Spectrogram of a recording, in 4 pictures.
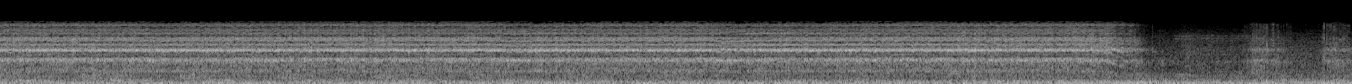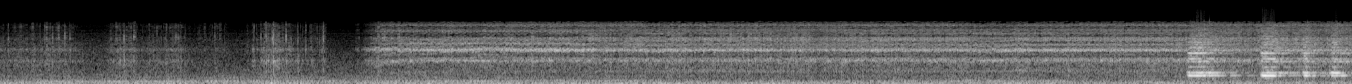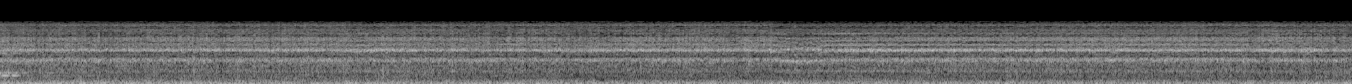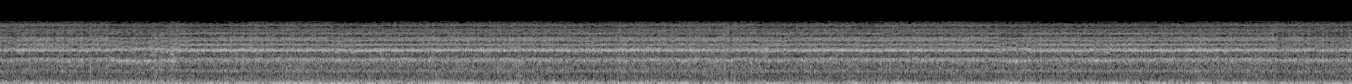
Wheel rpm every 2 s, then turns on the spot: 160, 160, 160, 160, 160, 100, 10, 20, 50, 160, 160, 160, 160, 160, 160, 160, 160, 160, 160, 160, 160, 160, 160, 160, 160, 160, 160.
12-16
